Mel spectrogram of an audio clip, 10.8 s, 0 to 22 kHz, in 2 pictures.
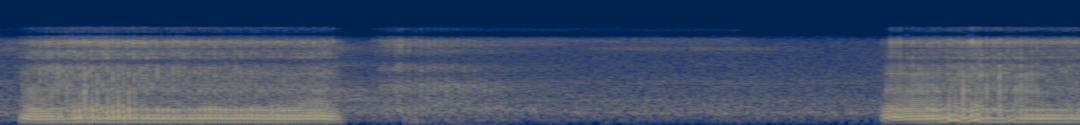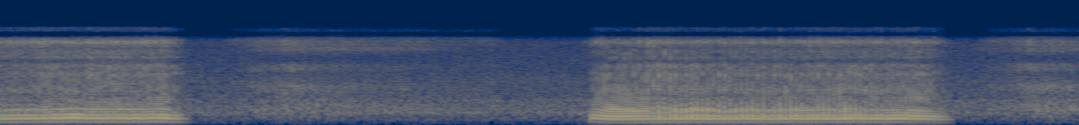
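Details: Three loud, rumbling, buzzing snores on each in-breath, about 15 breaths a minute, with quiet out-breaths, from a sleeping pet dog; loud snoring.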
